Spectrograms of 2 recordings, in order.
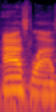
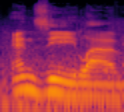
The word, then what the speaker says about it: NZ LAV: I mean, these Enzlavs are, it's called them Aslavs, but they're actually pronounced, they're NZ Lav, like New Zealand Lav.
